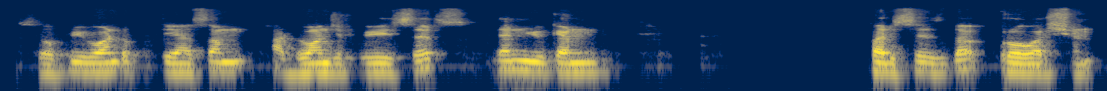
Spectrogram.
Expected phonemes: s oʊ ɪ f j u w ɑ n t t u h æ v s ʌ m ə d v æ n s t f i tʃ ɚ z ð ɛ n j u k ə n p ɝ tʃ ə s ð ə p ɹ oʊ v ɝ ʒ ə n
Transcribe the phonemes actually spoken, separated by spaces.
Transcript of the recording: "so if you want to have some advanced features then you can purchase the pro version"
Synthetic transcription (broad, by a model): s oʊ ɪ f j u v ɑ n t t u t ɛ s ʌ m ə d v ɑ n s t p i s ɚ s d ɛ n j u k ə n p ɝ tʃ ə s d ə p ɹ oʊ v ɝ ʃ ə n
